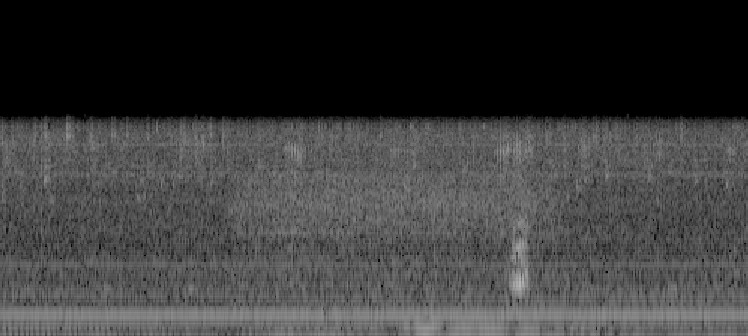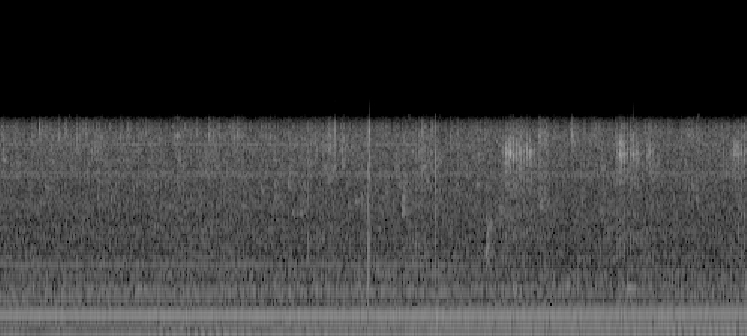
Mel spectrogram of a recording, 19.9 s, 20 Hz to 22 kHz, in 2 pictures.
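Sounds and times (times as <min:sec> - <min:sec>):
cat purring: 0:06.6 - 0:08.0, 0:16.4 - 0:17.3, 0:18.2 - 0:18.7.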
